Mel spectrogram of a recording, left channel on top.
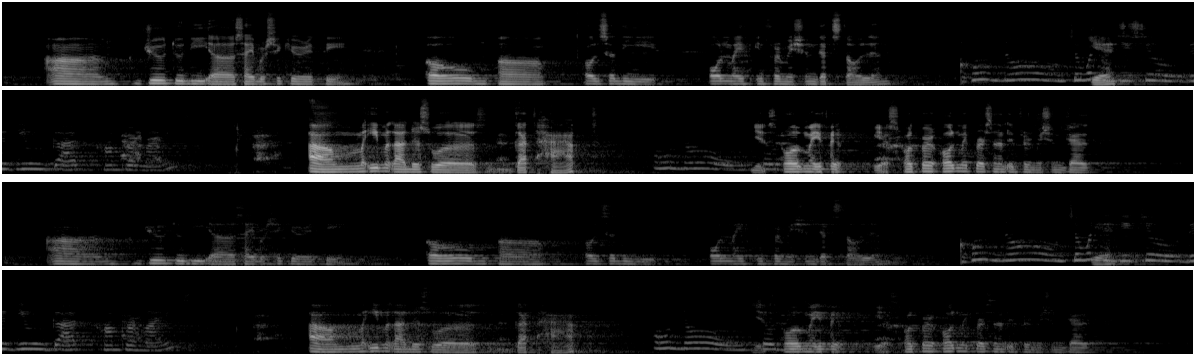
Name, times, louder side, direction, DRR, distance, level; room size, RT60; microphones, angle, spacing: voice 1, 0.4-3.5 4.2-5.4 5.8-6.5 7.1-8.9 10.9-11.1 13.1-13.2 14.4-14.7 15.0-17.7 19.4-20.3 20.6-22.8, left 8 dB, 80° left, 14 dB, 0.3 m, -35 dB
voice 2, 9.6-13.8 18.4-20.3, right 1 dB, 15° right, 5 dB, 0.7 m, -48 dB
24.0 x 8.6 x 5.1 m, 2.5 s
head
